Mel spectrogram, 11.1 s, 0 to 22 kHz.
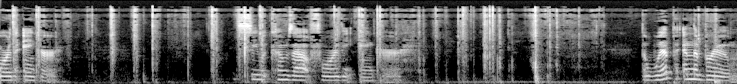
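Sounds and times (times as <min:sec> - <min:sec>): cards shuffling: 0:00.1 - 0:09.2.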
